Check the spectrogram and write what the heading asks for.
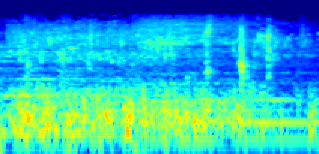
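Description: Water splashing as a hooked bass thrashes at the surface beside the boat, with a few sharper splashes near the end.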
